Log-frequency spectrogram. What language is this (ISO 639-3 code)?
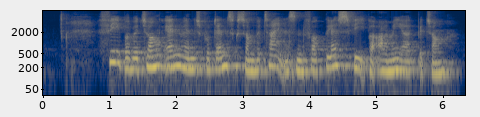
dan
